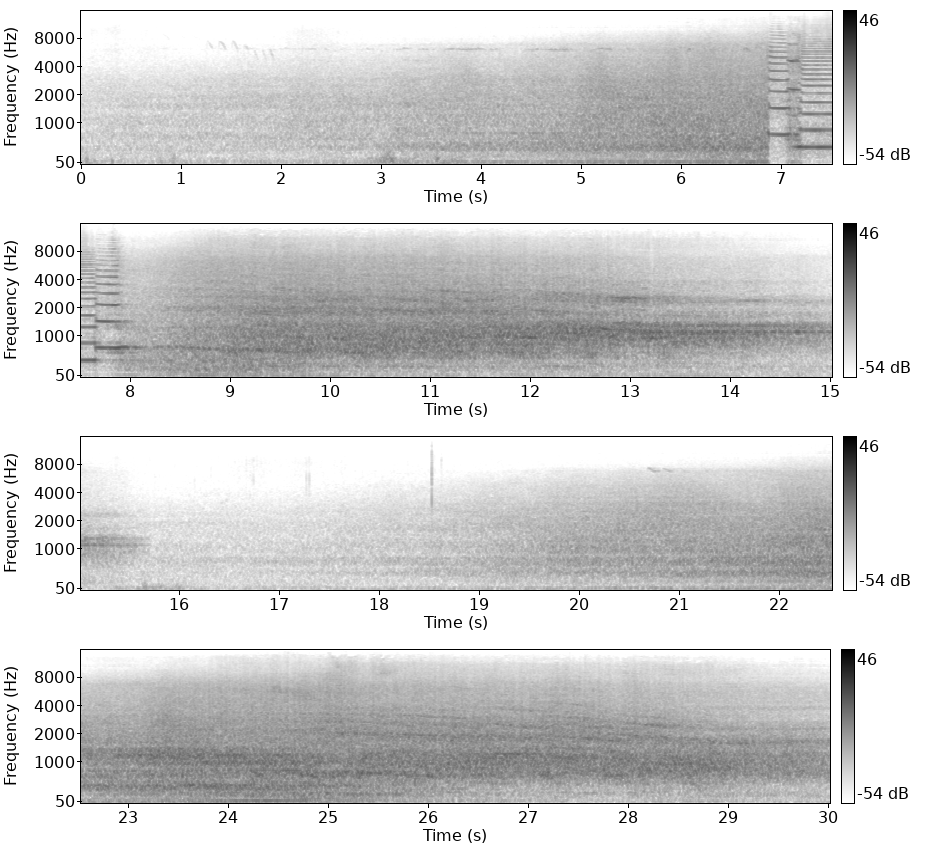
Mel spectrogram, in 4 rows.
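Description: Two SNCF BB 22200 electric locomotives, each hauling Corail coaches, pass one after the other, their wheels rolling on the rails. The sound builds to a loud, steady peak and fades before the second train comes in and builds again. The first locomotive sounds a brief horn blast about seven seconds in.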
